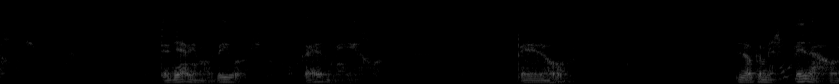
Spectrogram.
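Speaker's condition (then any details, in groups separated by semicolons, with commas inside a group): ALS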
